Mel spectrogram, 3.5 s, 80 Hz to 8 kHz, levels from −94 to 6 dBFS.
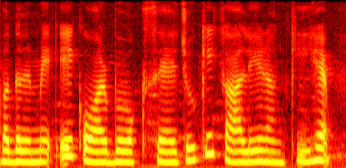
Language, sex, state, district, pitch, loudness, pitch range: Hindi, female, Jharkhand, Ranchi, 190 Hz, -16 LUFS, 185-210 Hz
